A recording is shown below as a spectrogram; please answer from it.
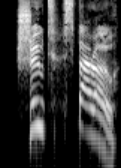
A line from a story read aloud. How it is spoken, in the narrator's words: shouted Norrington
